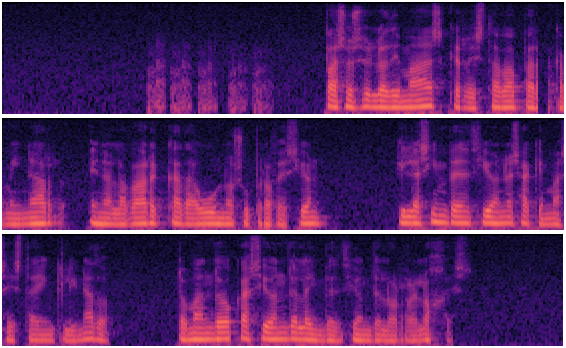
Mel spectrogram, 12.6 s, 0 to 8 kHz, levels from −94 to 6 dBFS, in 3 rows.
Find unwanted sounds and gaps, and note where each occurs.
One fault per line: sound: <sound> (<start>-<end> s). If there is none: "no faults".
sound: laugh (1.1-2.0 s)
sound: dropout (4.0-4.1 s)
